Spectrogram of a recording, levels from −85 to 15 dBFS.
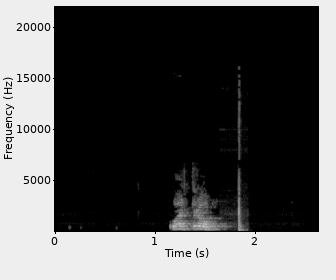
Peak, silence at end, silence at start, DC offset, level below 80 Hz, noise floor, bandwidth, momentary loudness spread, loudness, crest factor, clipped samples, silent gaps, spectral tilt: -6 dBFS; 0.75 s; 1.15 s; under 0.1%; -78 dBFS; -78 dBFS; 15.5 kHz; 12 LU; -22 LUFS; 20 dB; under 0.1%; none; -5.5 dB/octave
